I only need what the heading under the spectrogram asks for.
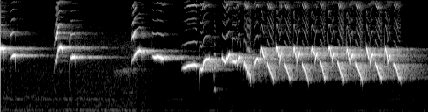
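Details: White-rumped shama song played as a master recording to lure rival shamas. Loud clear whistles, each begun with a sharp upward flick and held level, give way to a fast rhythmic series of falling slurred notes, about two per second.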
